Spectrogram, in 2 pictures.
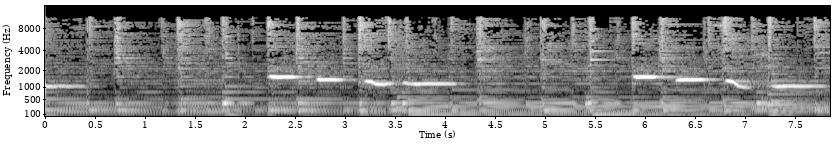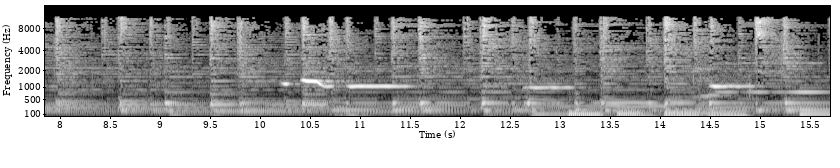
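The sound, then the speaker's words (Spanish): A cheerful whistled melody carries a short jingle introducing a radio's weekly Saturday livestock farming section, over a full musical backing with steady bass and percussion, played loud with no one speaking. “Bueno, y como cada sábado y con estos silbiditos llegamos a la sección de ganadería”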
